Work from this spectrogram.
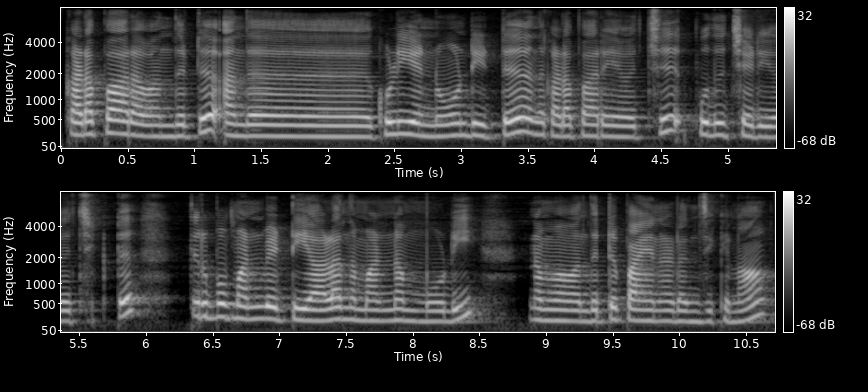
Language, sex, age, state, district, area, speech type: Tamil, female, 45-60, Tamil Nadu, Pudukkottai, rural, spontaneous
